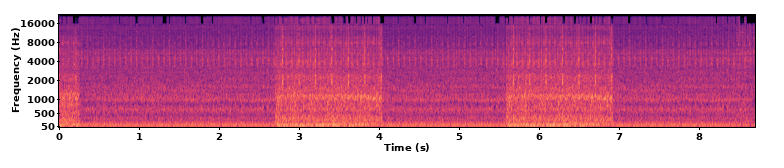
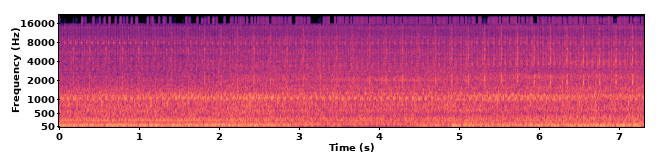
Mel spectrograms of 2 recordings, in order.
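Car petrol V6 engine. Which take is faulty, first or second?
second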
